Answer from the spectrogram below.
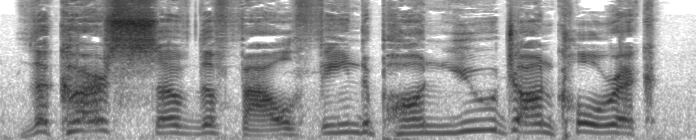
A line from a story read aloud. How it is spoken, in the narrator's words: she screamed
